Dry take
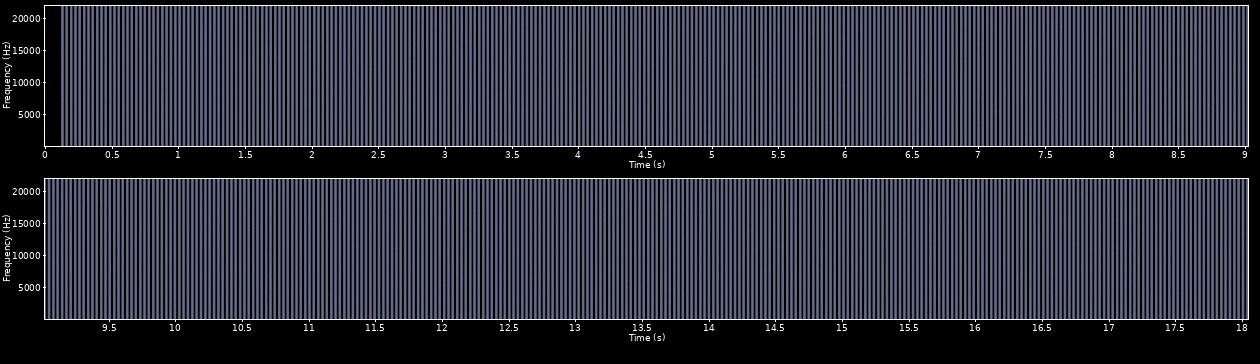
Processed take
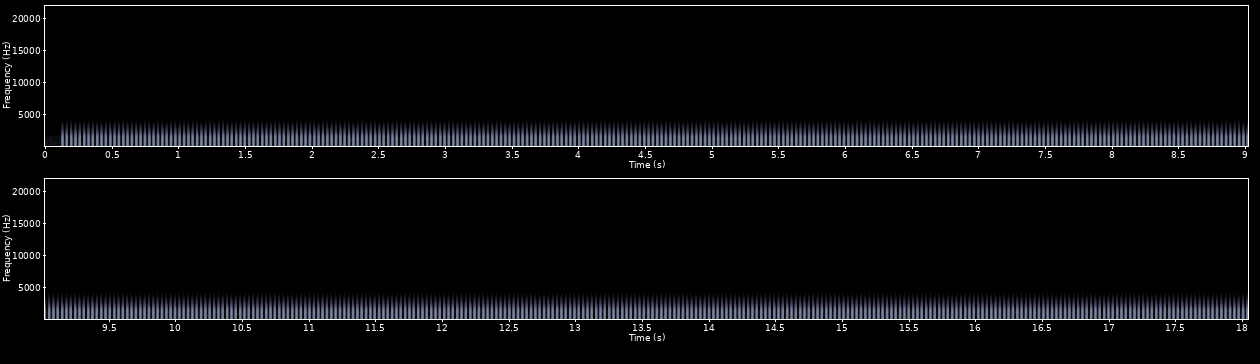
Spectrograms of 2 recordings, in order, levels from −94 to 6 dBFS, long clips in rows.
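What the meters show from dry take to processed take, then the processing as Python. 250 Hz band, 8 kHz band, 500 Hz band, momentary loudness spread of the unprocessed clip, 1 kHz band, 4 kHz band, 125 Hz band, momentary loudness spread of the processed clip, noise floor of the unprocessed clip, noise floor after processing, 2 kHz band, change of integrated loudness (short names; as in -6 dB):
+7.5 dB, under -40 dB, +7.5 dB, 0 LU, +7.5 dB, under -30 dB, +7.5 dB, 0 LU, -79 dBFS, -83 dBFS, +0.5 dB, -7.0 dB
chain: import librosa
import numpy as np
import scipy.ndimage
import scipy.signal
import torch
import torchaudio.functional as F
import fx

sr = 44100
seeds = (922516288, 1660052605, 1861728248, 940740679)

y = scipy.signal.sosfilt(scipy.signal.butter(6, 1600.0, 'lowpass', fs=sr, output='sos'), x)
y = y * 10.0 ** (7.5 / 20.0)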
